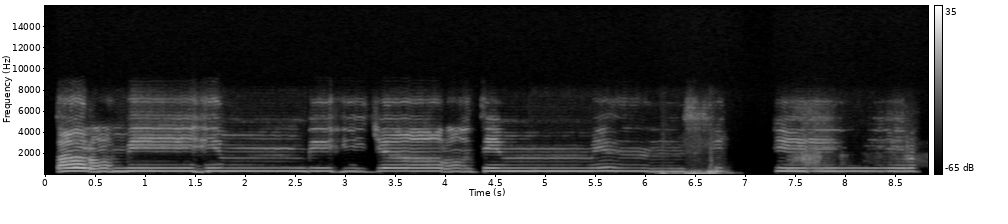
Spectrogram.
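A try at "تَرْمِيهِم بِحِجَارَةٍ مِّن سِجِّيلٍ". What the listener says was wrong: Resepnya ketika ro sukunnya itu lidahnya aja yang bergerak ya. Tar, bukan taur. Tarmi, ya lidahnya aja. Taknya tidak tebal, yang ro yang tebal, tidak tor.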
